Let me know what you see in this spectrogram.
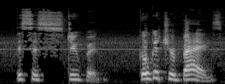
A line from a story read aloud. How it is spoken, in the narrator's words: Dean snapped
